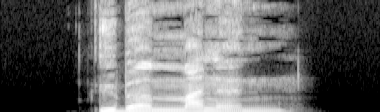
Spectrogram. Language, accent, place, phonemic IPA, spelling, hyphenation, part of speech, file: German, Germany, Berlin, /yːbɐˈmanən/, übermannen, über‧man‧nen, verb, De-übermannen.ogg
- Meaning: 1. to overpower 2. to overwhelm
